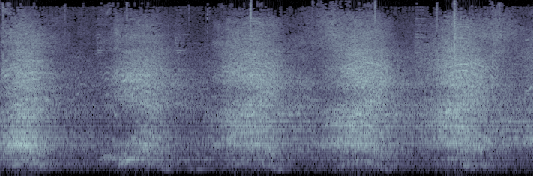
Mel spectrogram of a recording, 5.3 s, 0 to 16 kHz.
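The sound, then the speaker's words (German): Carnival crowd cheering and chanting on a city square in Mainz at 11:11 for the season opening. Loud, rhythmic waves of massed voices swell and fade about five times in steady succession. “So klang das heute auf dem Schillerplatz in Mainz um 11.11 Uhr. Egal ob Hellau, Alav oder Narinaro, die 5. Jahreszeit läuft und die Menschen haben Spaß, wie hier in Trier.”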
